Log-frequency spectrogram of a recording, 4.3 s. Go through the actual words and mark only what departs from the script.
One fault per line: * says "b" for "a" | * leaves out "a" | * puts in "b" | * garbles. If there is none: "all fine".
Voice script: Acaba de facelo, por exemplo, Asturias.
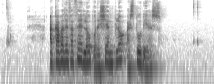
all fine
